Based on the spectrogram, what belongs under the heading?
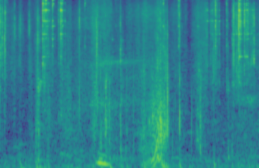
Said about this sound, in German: Du öffnest den Reißverschluss meines Rocks und er fällt zu Boden.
